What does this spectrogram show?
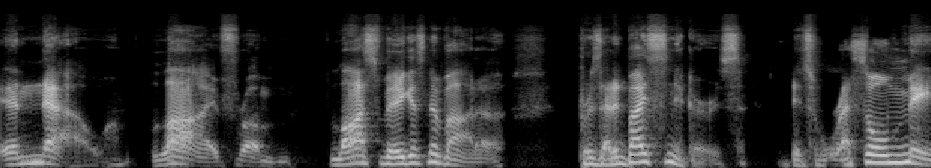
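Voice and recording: Using a put-on character voice, a man speaks at a high pitch and a fairly slow pace. He takes long, frequent pauses.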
